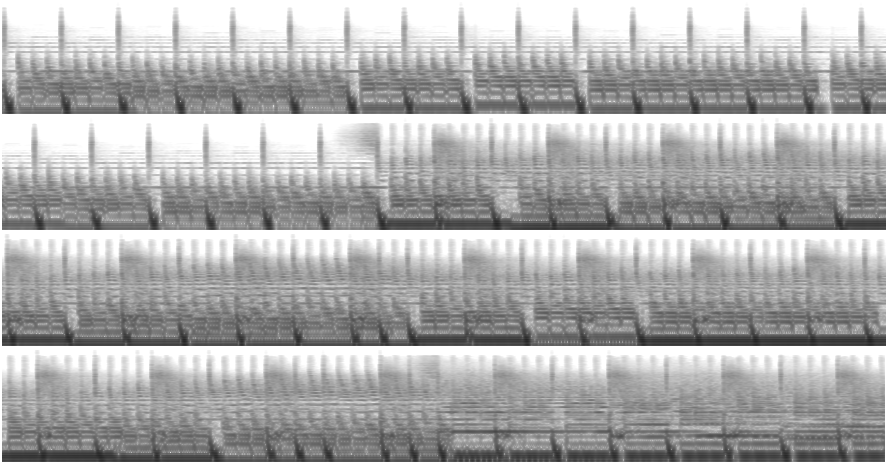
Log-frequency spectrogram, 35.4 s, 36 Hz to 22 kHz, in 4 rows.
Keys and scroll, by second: 5.7 Tab, 10.4 Tab, 12.4 2, 13.4 s, 13.9 shift+z, 17.3 s, 17.8 shift+z, 19.6 s, 19.9 shift+z, 20.6 Tab, 21.8 Tab, 22.4 2, 23.4 ctrl+b, 24.9 Tab, 29.2 Tab, 29.7 2, 30.3 s, 30.6 shift+z, 31.9 2, 32.3 Tab, 33.1 Tab, 33.5 s, 33.9 shift+z, 35.2 Tab.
